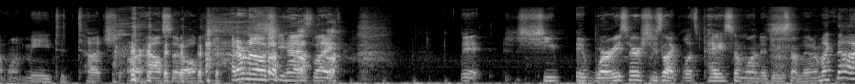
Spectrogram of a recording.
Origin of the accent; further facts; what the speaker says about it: Pennsylvania, United States; So Pete's from Delaware, I'm from Pennsylvania, and we're all Church of Christ, really, our religion.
